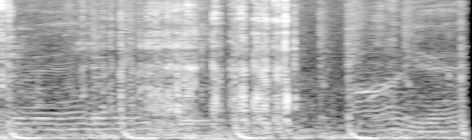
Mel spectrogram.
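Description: The small gold-tone metal zipper of a Louis Vuitton key pouch being slid open, a soft scratchy rasp, with quiet background music under it.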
